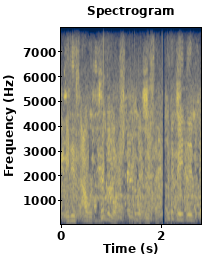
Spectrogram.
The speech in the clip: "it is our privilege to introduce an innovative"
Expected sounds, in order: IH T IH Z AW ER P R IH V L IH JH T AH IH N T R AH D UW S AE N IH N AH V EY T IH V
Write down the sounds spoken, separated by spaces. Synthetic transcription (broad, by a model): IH T IH Z AW ER P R IH V L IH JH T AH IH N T AH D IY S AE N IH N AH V EY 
